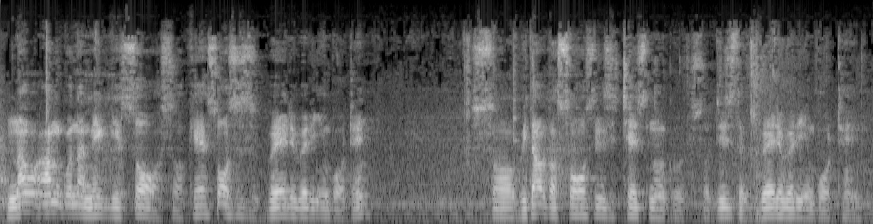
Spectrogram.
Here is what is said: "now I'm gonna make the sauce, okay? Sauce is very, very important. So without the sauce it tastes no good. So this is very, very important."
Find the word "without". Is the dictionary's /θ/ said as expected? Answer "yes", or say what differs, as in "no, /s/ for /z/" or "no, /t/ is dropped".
no, /t/ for /θ/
